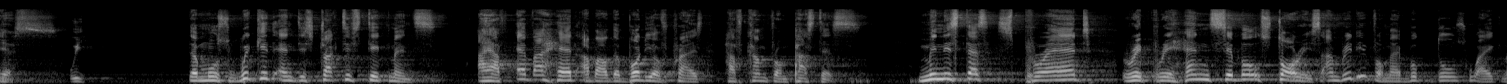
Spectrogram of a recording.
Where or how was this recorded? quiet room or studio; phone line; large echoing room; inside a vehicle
large echoing room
